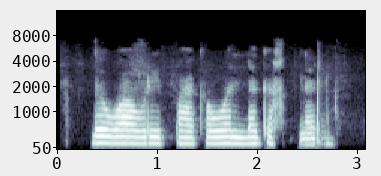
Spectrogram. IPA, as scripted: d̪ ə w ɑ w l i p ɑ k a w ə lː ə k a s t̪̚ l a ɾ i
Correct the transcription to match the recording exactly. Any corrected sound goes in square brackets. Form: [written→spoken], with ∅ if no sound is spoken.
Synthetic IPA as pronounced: d̪ ə w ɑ w [l→ɾ] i p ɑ k a w ə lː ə [k→ɡ] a [s→x] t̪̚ l a ɾ i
